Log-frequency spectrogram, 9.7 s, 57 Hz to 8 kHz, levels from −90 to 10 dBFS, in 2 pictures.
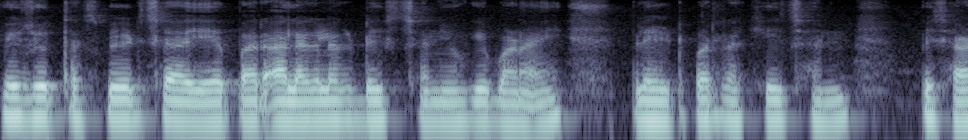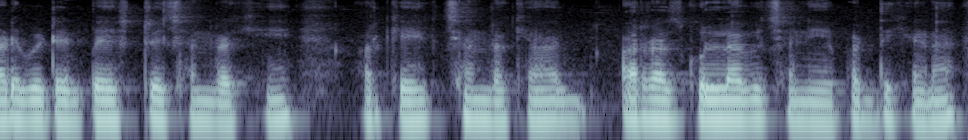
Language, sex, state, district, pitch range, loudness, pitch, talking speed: Hindi, male, Uttarakhand, Tehri Garhwal, 110-120 Hz, -17 LUFS, 115 Hz, 205 wpm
